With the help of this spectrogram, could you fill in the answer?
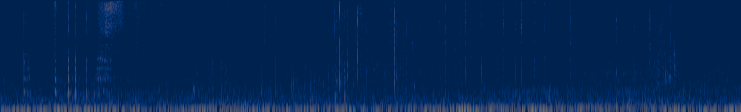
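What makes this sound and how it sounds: A paperback novel with a glossy card cover is tapped and scratched with long nails, then opened and its paper pages handled. Quiet, dense clicks, taps and crinkling rustles run throughout over a low, steady rumble, with brief bright scratching bursts near the start and in the middle.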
